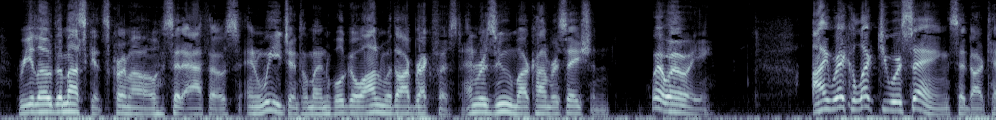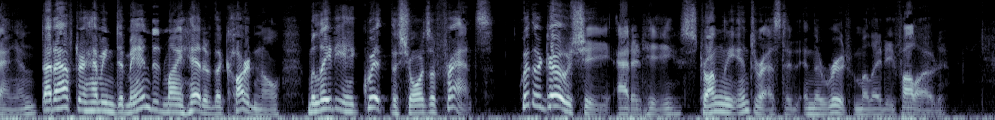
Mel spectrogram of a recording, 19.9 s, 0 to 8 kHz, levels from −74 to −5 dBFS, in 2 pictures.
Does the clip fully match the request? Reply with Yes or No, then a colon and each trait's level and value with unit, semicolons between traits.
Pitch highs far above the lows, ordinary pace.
Yes: wide, 6.3 semitones; average, 170 wpm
